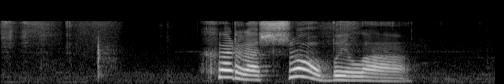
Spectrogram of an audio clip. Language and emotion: Russian, positive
